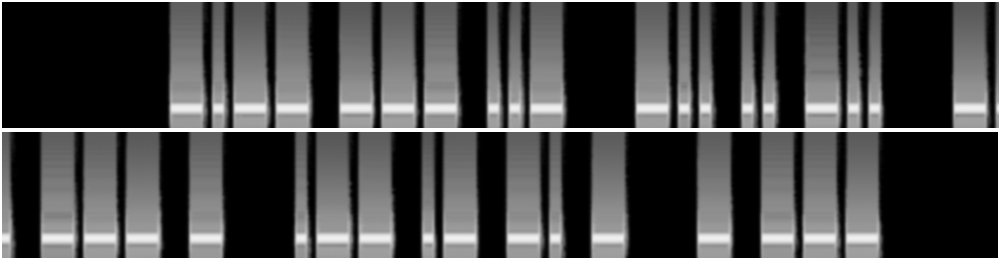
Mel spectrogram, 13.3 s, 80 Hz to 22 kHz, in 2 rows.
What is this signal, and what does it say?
Morse code, heard as a keyed tone, about 17 wpm, 700 Hz. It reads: YOU DID NOT WANT TO
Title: Sets of 5 Words Encore2 17wpm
